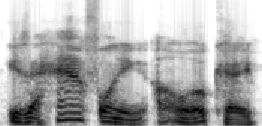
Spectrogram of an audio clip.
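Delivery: ordinary delivery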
